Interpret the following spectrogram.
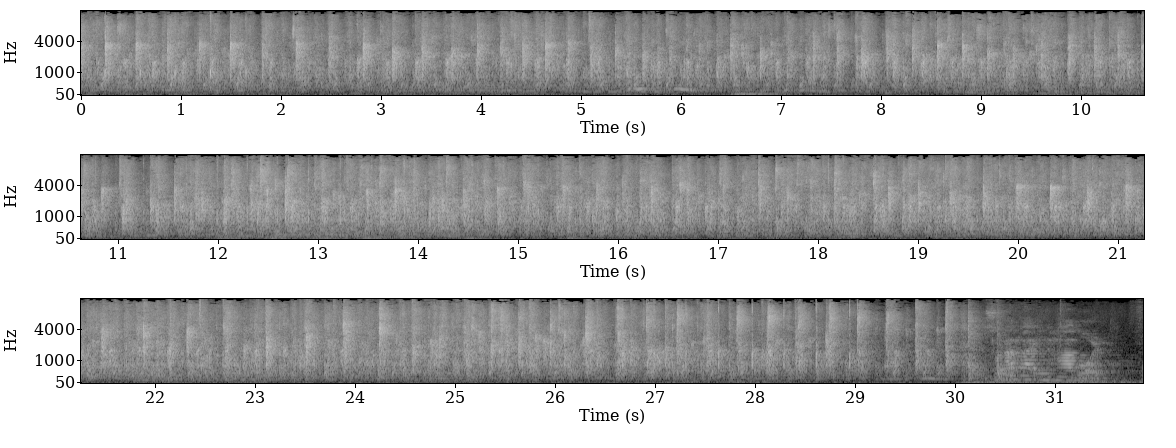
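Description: Audience applauding, a dense steady patter of many hands clapping that fades out near the end.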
